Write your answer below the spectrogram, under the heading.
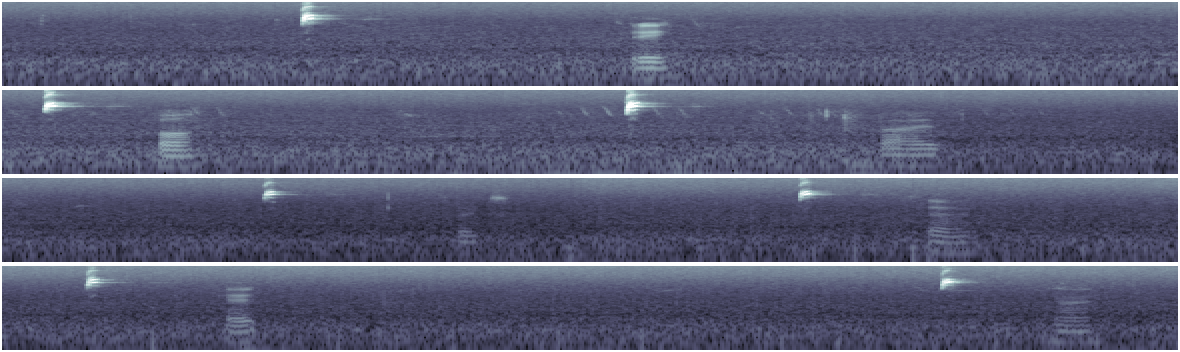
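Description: A white-crowned sparrow directly overhead gives repeated alarm chips: about a dozen sharp, high, clipped notes at irregular intervals of one to three seconds over a steady low background rumble.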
